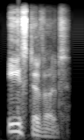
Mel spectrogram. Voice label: "aestivate", British

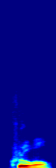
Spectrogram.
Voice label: "crewel", American

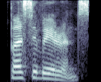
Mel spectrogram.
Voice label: "perseverance", Indian; Dictionary

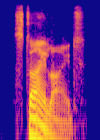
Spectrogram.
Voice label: "stylite", British

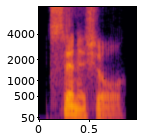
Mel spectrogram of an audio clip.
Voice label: "seneschal", British

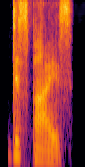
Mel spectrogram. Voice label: "despise", Indian

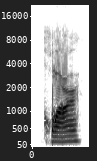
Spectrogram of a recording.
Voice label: "coir", American

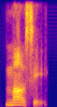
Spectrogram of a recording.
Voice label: "mousy", Indian

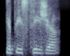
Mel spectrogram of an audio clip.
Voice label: "Hypaesthesia", Indian

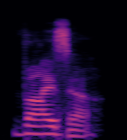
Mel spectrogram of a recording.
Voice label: "visor", Indian

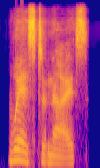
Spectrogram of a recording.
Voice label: "westernize", Indian

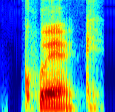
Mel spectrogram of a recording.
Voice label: "quick", American

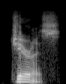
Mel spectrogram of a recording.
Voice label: "gyrus", American

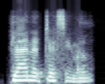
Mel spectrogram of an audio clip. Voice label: "planetesimal", Indian; Dictionary

